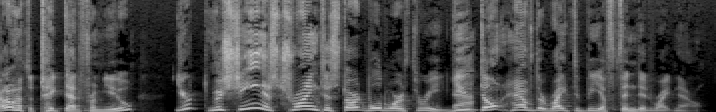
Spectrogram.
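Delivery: put-on defensive comeback. Retelling how a movie character answers criticism: imitating a defensive retort. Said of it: "he gets all defensive".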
